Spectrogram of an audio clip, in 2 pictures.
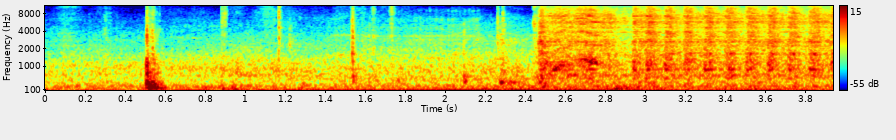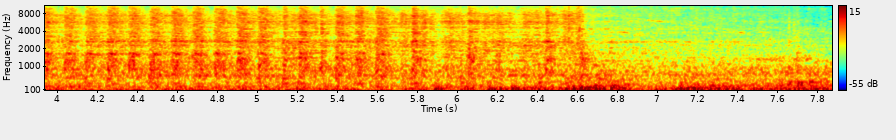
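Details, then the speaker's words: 1995 Mitsubishi FTO barn find not started in 10 years: the starter cranks steadily for about four seconds with no catch and no pump priming, though the pump has power; the owner suspects a seized fuel pump. "Okay. So, we're definitely not getting any fuel pump. We're not getting the fuel pump run."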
